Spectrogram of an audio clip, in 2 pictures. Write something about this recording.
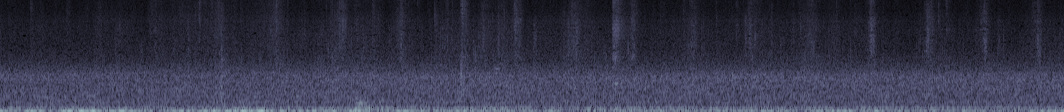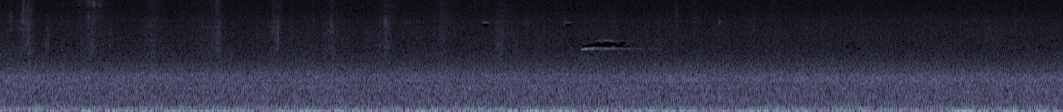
Walking to the car, taking out the keys and press the remote to hear the car's bleep as it unlocks.
bleep, car, car-key, footsteps, keys, signal, steps, unlock, walk, walking, wet-street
